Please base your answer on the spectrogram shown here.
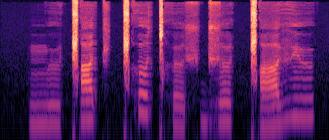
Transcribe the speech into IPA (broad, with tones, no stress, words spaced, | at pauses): mʉ˩ǁa˧˥t͡ʃ ǁʰə˥ǀʰø˩ʃd͡ʒø˧ ǁa˩˧vʲʉ˥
